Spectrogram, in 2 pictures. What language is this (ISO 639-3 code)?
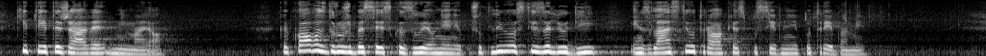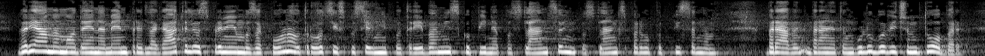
slv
